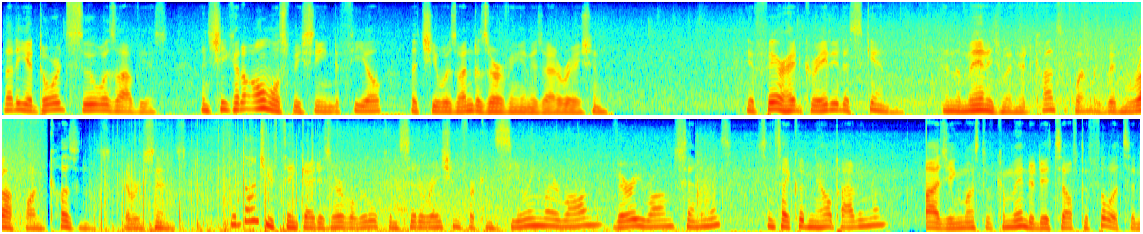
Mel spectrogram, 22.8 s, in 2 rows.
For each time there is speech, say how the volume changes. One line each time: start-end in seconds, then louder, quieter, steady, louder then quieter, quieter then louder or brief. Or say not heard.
0.0-6.1 steady
7.5-22.7 steady.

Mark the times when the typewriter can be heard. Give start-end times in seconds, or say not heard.
not heard.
